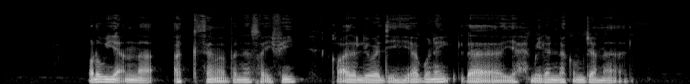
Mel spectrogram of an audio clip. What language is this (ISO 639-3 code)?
ara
